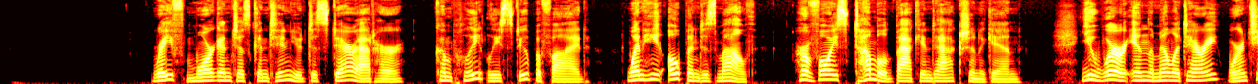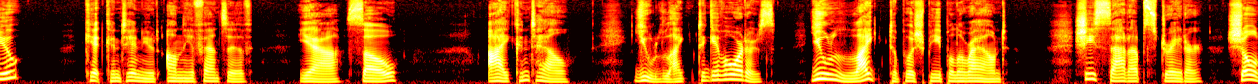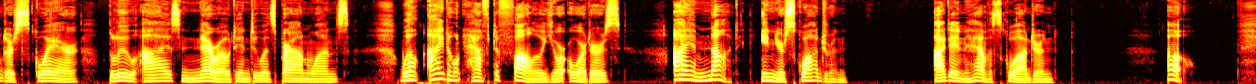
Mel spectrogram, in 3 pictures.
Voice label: Audiobook; Caught In A Trap

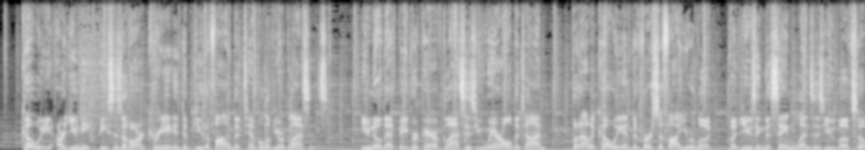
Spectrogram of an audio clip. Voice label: commercial reel

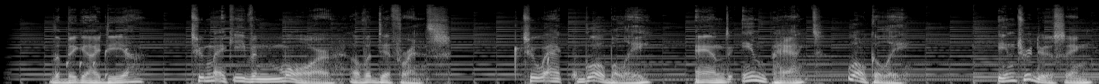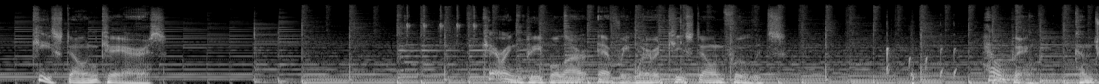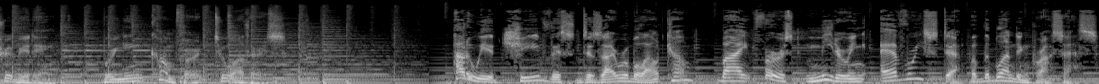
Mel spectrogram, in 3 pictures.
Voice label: Narration Corporate

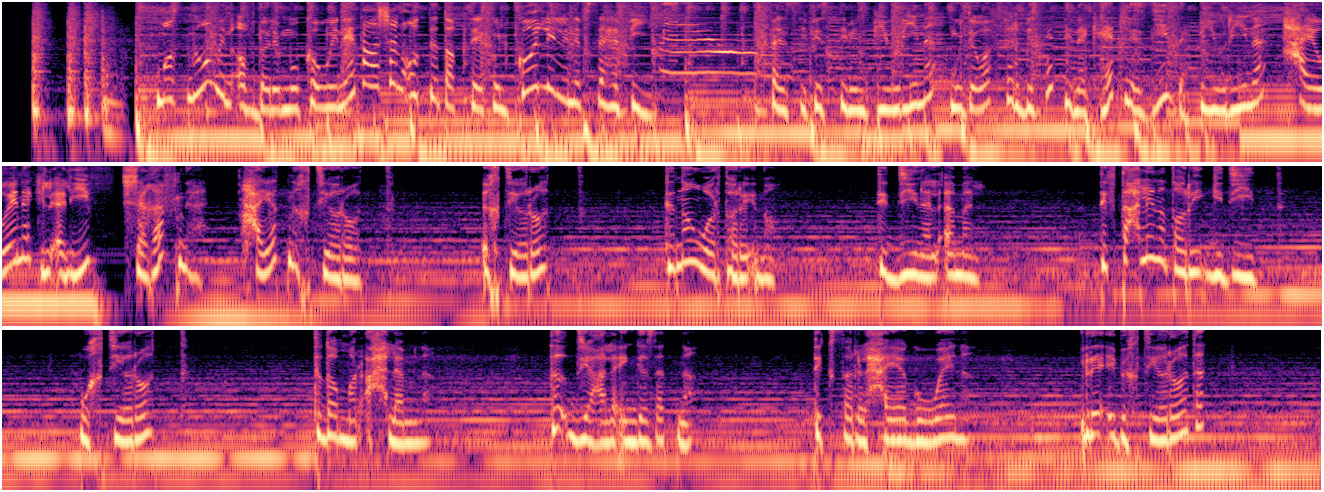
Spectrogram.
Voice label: Egyptian commercial

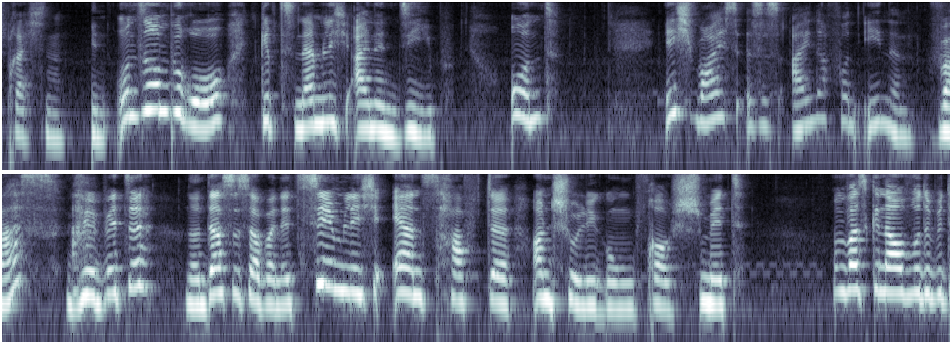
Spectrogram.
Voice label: Dramatic German

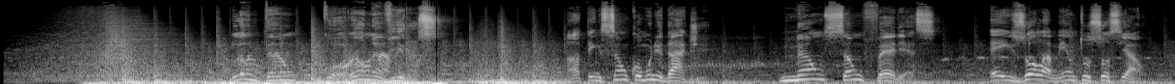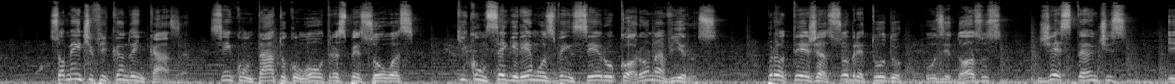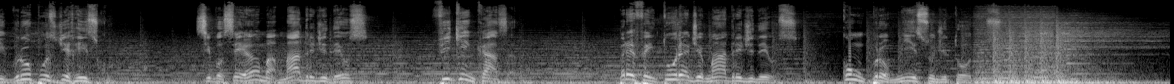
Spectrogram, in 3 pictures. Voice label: Spot; Corona

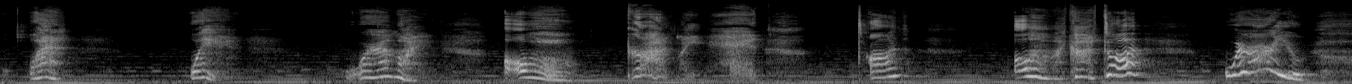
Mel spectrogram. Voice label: dramatic

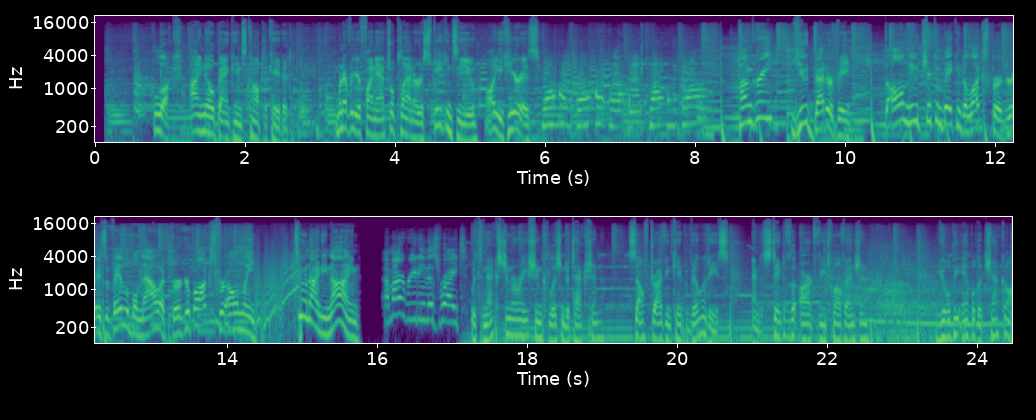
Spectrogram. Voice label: Commercial

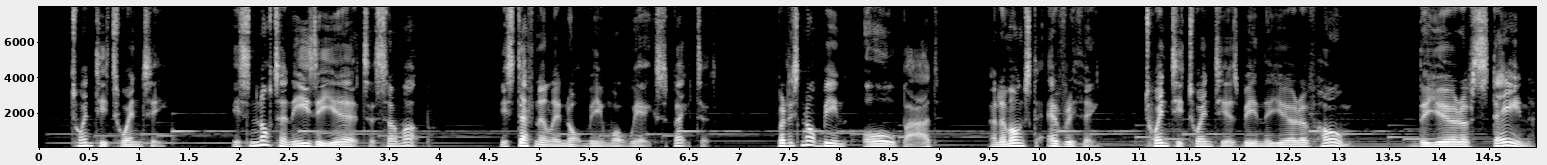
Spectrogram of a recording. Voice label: end of year summary corporate

